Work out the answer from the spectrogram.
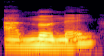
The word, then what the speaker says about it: amener: Anything that's MEN in the infinitive is mun, so amener, emmener, and in the short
